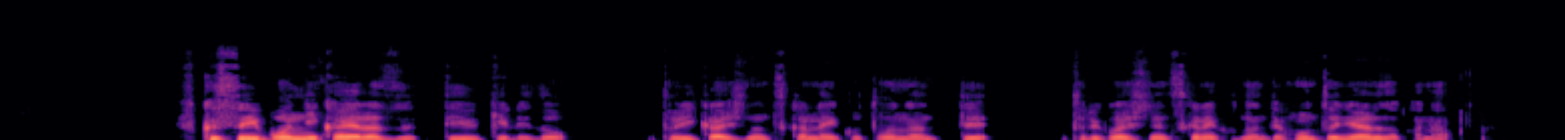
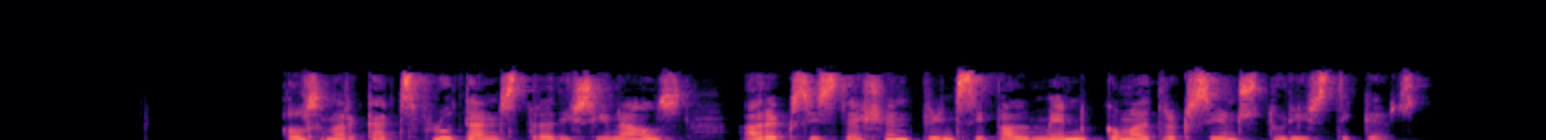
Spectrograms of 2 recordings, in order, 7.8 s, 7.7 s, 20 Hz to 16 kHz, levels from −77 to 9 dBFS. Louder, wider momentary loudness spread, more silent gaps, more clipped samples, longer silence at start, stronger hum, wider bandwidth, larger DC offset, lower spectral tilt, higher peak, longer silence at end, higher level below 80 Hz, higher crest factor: second, -22 LUFS vs -19 LUFS; first, 13 LU vs 7 LU; neither; neither; second, 0.9 s vs 1.4 s; neither; first, 10.5 kHz vs 8.4 kHz; neither; first, -6.5 dB/octave vs -2.5 dB/octave; about the same, -2 dBFS vs -2 dBFS; about the same, 0.6 s vs 0.65 s; about the same, -64 dBFS vs -62 dBFS; about the same, 20 dB vs 20 dB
